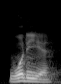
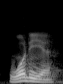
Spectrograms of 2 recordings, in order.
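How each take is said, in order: The two takes are said the same way.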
